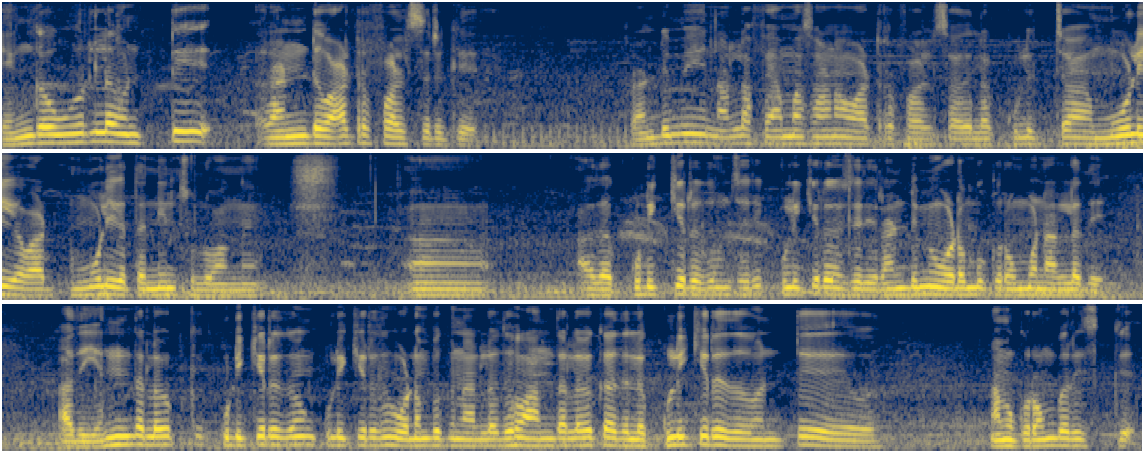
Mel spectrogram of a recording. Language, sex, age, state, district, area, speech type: Tamil, male, 18-30, Tamil Nadu, Perambalur, rural, spontaneous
